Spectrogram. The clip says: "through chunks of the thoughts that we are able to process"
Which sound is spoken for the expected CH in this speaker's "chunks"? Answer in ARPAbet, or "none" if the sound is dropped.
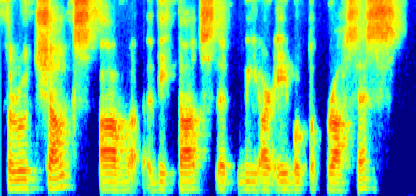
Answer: CH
